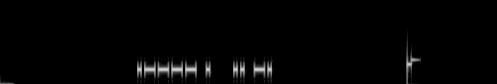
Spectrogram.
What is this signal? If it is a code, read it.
Morse code, heard as a keyed tone, about 36 wpm, 700 Hz. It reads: 1E IN
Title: Field Day Exchanges Encore - 35wpm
